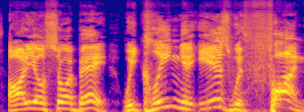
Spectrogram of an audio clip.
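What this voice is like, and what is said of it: Mild, hostile New York accent. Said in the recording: “Sounds a little hostile ... is this accent? ... It's just enough to be funny, not enough to be offensive. ... It's like a guy who moved out of New York like 30 years ago. ... And still hostile.”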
